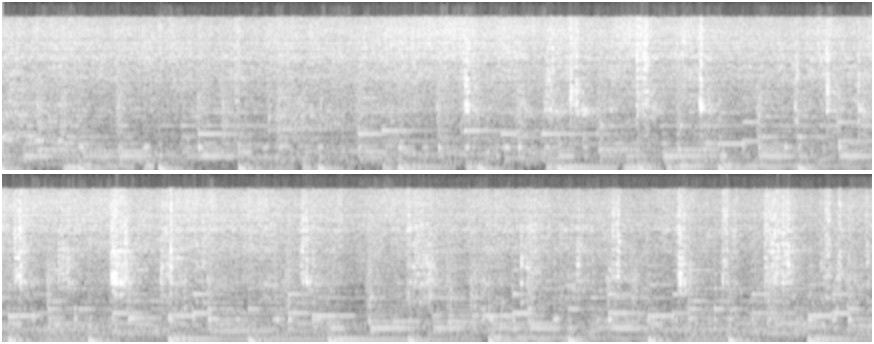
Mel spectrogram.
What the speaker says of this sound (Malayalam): കുറച്ച് ഉപ്പ് ചേർത്ത് ഉള്ളി ഒന്ന് വഴറ്റിയെടുക്കാം.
